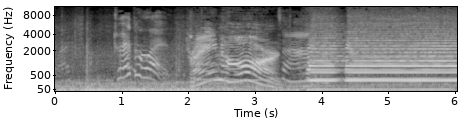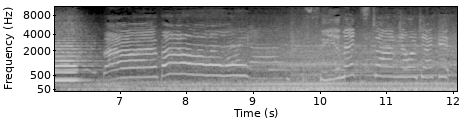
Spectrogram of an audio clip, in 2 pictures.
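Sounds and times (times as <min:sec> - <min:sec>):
train horn blast: 0:03.8 - 0:06.8.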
